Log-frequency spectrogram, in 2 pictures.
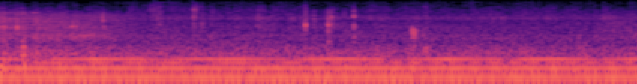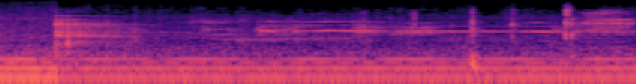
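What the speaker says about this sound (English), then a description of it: "There's my rooster saying good morning." A rooster crows in the background, a few drawn-out calls breaking through near the end over a constant low mechanical hum, with faint scattered clucks and no speech.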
